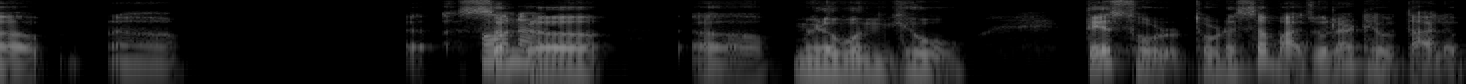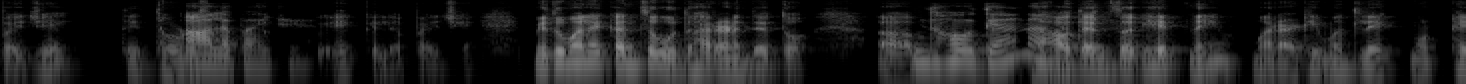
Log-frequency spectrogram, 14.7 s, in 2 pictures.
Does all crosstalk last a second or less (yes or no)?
yes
